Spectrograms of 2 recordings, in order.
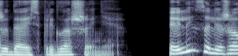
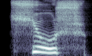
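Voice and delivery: higher, clipped dismissal; curt retort; 8 semitones higher, 3 dB louder than usual. A narrator's reading. Mother curtly dismissing her daughter's accusation. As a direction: cut her off in one word. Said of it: "отрезала леди Эленор".

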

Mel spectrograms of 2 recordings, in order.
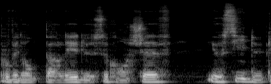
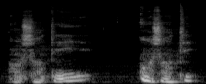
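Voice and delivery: higher, flustered stammer; 7 semitones higher, slower than usual. A narrator's reading. Athanase stammering to the captain, higher and flustered. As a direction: get the words out, rattled and thrown. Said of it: "balbutia Athanase".

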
